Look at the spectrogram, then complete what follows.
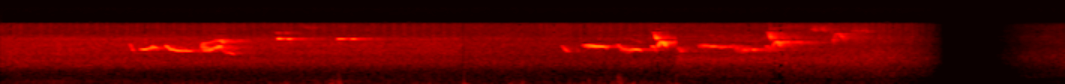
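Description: A songbird singing two short runs of quick, gliding, chirping phrases, the first about a second in and the second around six seconds in, over the steady hiss of a trail camera's microphone. Near the end the sound cuts out, and a fainter hiss follows.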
